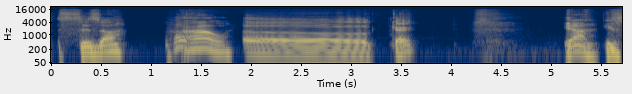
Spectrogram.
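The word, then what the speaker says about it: SZA: the letters are s Za s Za yeah zah uh that apparently is not correct it's siza oh okay yeah he's a singer songwriter he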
